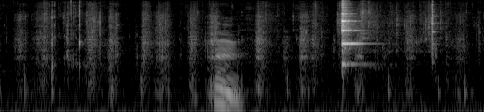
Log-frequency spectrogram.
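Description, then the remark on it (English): Crisp crunching of cereal being chewed in a steady series of bites, with a brief hummed murmur of enjoyment and a sharp spoon clink against a bowl. “All right, I'm digging in.”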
